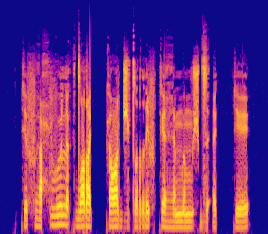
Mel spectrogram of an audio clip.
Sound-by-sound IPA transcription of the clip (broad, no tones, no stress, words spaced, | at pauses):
kɪfɦəħvu lʊkdˤɑ ɾɛkːɑ d͡ʒətˤʊrif kɛɦɛmə mʊʃd͡zəʔɛkːɪ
